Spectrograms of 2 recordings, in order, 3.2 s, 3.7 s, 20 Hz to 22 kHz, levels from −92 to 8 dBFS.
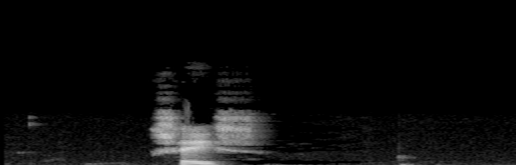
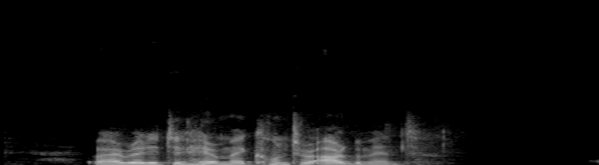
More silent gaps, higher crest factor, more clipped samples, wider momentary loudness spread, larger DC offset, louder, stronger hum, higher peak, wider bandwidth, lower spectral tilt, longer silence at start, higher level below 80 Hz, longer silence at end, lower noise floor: neither; about the same, 22 dB vs 20 dB; neither; first, 20 LU vs 12 LU; neither; first, -15 LUFS vs -29 LUFS; neither; first, -2 dBFS vs -10 dBFS; first, 9.4 kHz vs 6.8 kHz; second, -2.5 dB/octave vs -7.5 dB/octave; first, 0.95 s vs 0.6 s; about the same, -68 dBFS vs -72 dBFS; first, 1.65 s vs 1.15 s; second, -73 dBFS vs under -90 dBFS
